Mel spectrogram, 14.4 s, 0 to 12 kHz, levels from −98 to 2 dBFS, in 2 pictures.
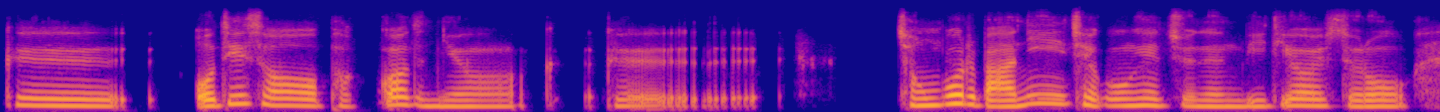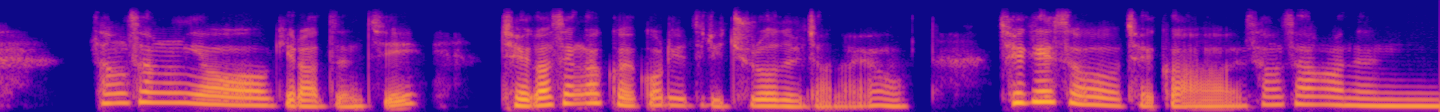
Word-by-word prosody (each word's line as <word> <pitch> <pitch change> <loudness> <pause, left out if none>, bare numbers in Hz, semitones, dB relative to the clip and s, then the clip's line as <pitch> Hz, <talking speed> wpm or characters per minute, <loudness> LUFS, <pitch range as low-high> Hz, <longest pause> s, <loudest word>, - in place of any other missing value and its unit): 그 200 -3 +1 0.4
어디서 210 -3 +3
봤거든요. 185 -1 -1
그 - - -17 0.2
그 - - -5 1.1
정보를 235 +3 +5
많이 230 +9 +3
제공해 210 -3 +1
주는 185 -2 -2
미디어일수록 185 -1 0 0.6
상상력이라든지 245 - 0 0.4
제가 215 +1 +4
생각할 275 -4 0
거리들이 215 +1 -4
줄어들잖아요. 190 +1 -2 0.4
책에서 290 -8 +3
제가 95 - -3
상상하는 215 -5 -2
205 Hz, 240 characters per minute, -24 LUFS, 190-240 Hz, 1.1 s, 정보를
